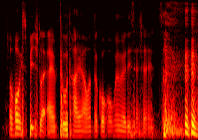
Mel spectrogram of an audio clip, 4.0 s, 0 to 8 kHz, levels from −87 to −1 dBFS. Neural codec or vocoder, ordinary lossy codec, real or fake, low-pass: none; none; real; none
